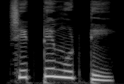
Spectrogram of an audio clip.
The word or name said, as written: ಚಿಟ್ಟೆಮುಟ್ಟಿ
